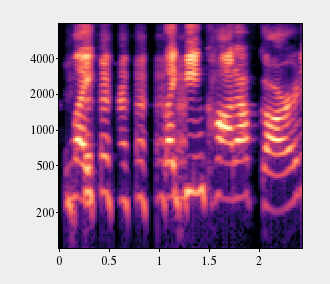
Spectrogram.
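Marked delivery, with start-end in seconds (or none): none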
